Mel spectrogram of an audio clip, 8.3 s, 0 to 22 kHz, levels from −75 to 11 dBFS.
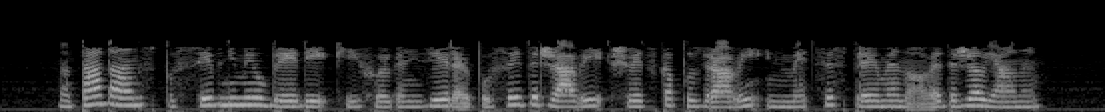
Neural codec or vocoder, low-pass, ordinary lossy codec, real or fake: none; 19.8 kHz; AAC, 16 kbps; real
